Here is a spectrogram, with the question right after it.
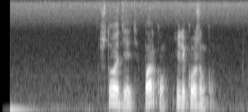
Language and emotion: Russian, neutral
